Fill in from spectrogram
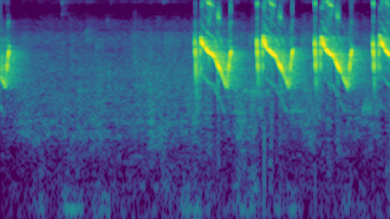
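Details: After a quiet start, a hill prinia bursts into strong, high, sharply falling notes, four in quick succession roughly every half second.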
